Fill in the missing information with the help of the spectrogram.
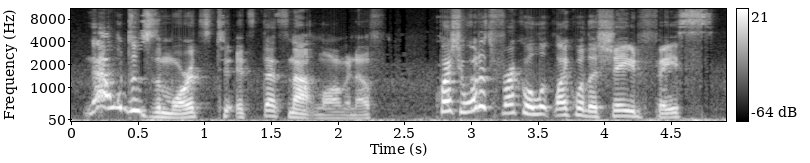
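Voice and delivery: normal talking voice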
